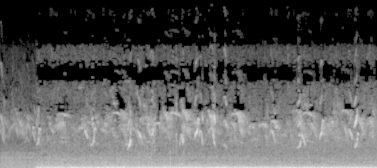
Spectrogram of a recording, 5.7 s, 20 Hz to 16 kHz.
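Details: A fresh hatch of chicks, a mix of Sussex, Sultan, Türken and Australorp breeds dated 08.03.2024, peeping in a busy chorus of sharp, high, descending cheeps that come several per second over a constant low machine hum.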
